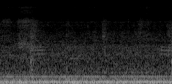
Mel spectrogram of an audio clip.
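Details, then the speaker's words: Samsung VRT front-load washer in final spin, five minutes left, spinning super fast for about three minutes; steady low hum, constant tone, no knocking or thumping — normal smooth, balanced high-speed spin. "sounds great nice smooth operation and we'll let that go ahead and finish up"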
